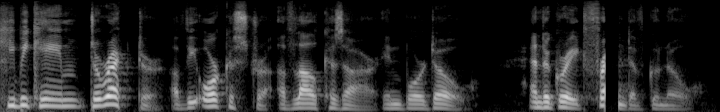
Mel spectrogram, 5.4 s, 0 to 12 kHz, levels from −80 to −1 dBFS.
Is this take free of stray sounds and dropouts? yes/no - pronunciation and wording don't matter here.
no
